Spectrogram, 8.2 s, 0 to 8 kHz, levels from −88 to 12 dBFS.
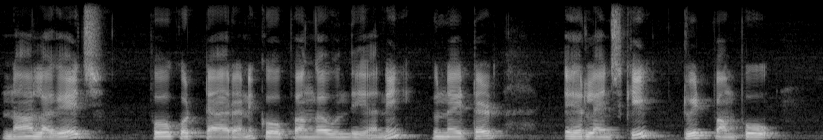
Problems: none marked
